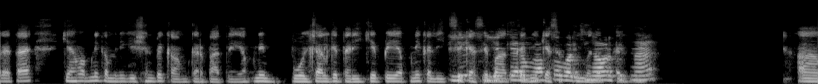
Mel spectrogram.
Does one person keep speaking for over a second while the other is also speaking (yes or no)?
yes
